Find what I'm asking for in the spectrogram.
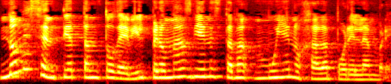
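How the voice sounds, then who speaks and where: Animated in tone, a woman speaks at a moderate pace with lively intonation. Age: 30s. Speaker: podcast co-host. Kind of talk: casual chat.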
